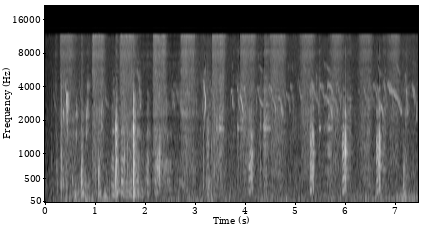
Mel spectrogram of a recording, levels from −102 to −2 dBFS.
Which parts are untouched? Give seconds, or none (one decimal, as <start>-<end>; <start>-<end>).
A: 0.0-1.7; 3.1-7.5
